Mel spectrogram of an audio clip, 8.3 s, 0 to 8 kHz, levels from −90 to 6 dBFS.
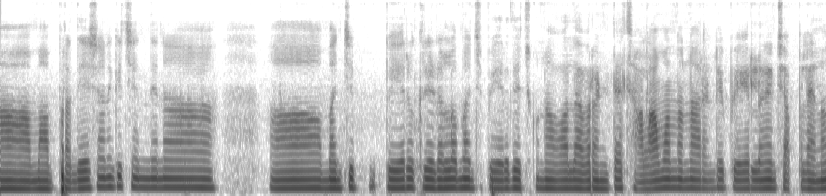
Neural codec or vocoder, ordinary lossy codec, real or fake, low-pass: none; none; real; none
